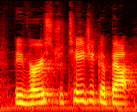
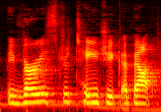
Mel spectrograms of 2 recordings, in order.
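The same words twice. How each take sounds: The two takes are said the same way.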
